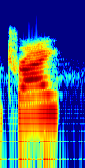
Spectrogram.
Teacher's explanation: The accent on the word triangle is in the first syllable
